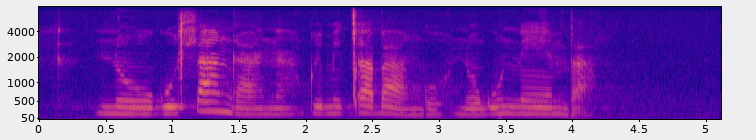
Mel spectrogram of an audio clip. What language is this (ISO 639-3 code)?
zul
